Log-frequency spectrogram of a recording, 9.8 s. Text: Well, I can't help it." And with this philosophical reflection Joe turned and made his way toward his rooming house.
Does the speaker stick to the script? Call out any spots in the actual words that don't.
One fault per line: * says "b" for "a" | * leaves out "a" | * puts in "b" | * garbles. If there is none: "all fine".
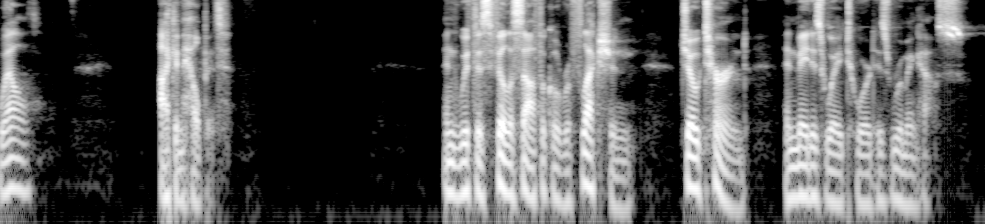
* says "can" for "can't"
